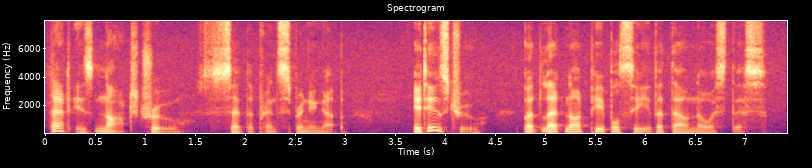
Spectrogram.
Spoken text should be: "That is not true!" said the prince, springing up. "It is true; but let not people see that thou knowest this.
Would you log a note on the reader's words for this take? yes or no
no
